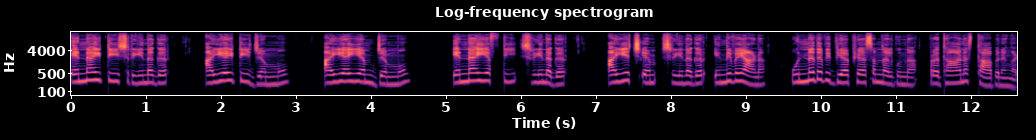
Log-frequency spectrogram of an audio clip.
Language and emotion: Malayalam, neutral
